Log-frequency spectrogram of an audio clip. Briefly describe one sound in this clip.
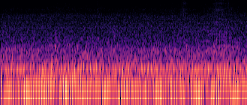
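Hands squish and knead raw ground meat.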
